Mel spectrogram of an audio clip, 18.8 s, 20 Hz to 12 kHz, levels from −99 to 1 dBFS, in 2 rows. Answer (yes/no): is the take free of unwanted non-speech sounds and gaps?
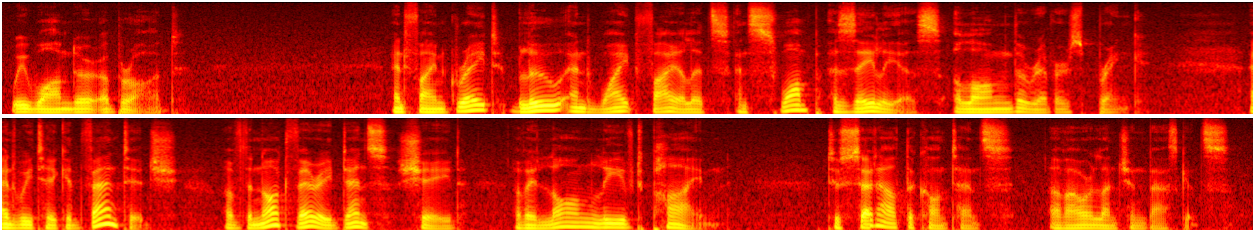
yes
